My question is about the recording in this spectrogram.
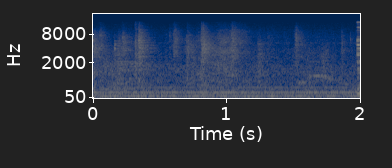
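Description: A dog panting quickly, about three or four soft breaths a second, over a steady low hum.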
